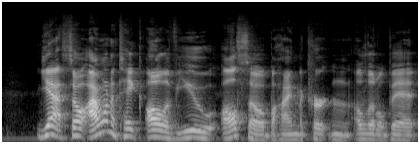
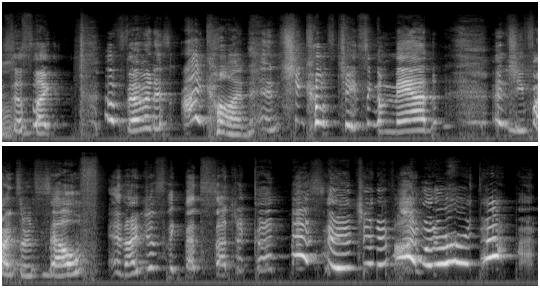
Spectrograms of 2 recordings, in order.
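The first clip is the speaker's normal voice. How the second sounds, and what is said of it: Imitates another person crying. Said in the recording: “my impression of ... that's what it sounds like when you cry”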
